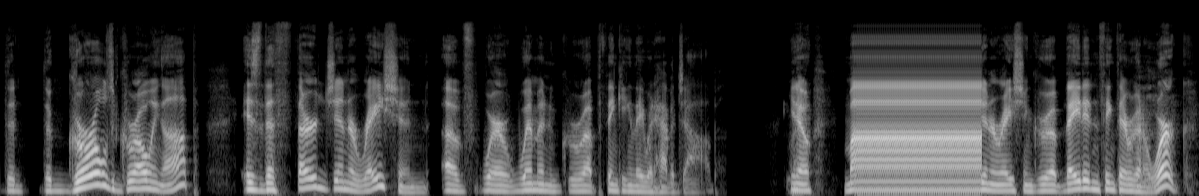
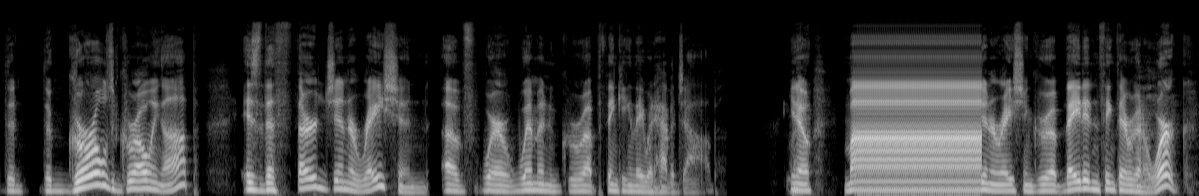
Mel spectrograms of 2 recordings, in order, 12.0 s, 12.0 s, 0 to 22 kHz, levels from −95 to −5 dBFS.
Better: neither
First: audio freezing; at 8.5 s for 1.5 s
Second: audio freezing; at 8.5 s for 1.5 s

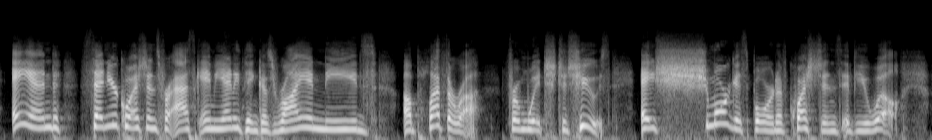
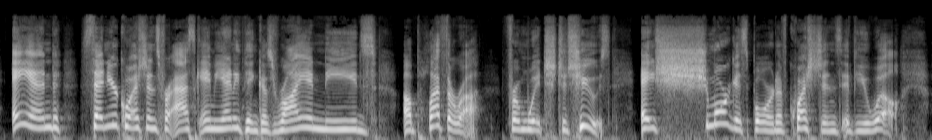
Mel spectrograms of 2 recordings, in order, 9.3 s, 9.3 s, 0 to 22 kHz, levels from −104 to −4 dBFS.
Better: second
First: muffled; very; fading above 3 kHz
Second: none

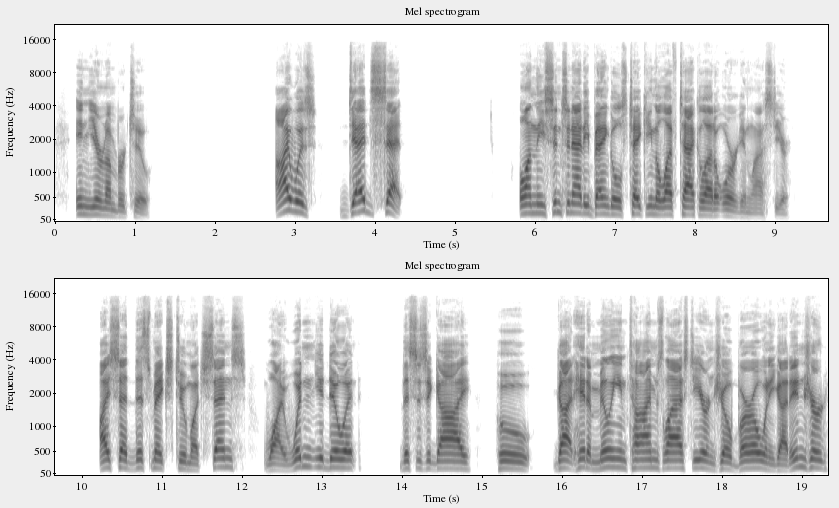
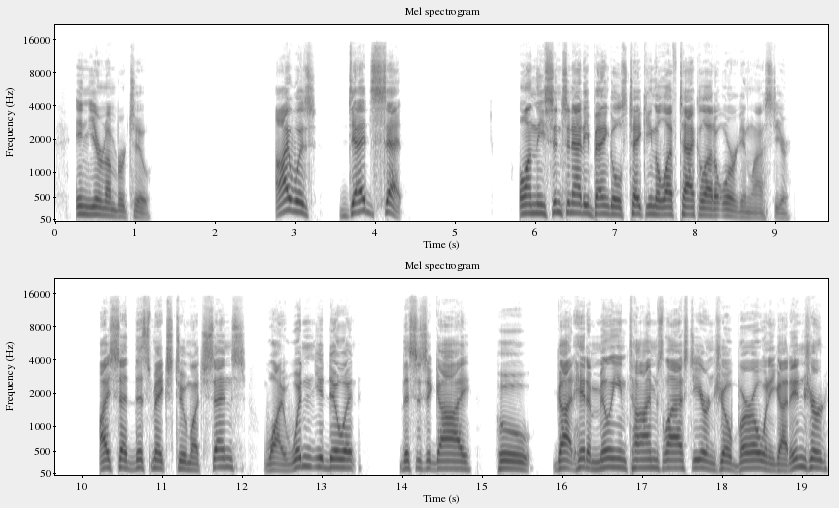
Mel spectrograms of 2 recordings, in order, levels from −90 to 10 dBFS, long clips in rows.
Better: second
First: thin; somewhat; fading below 450 Hz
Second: none

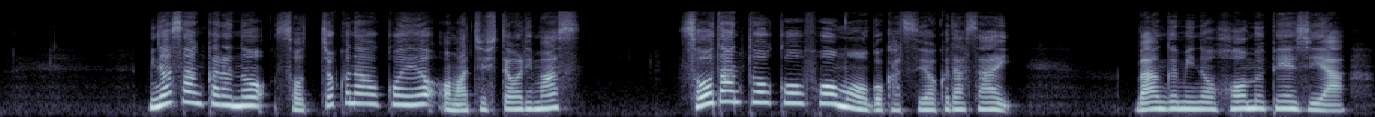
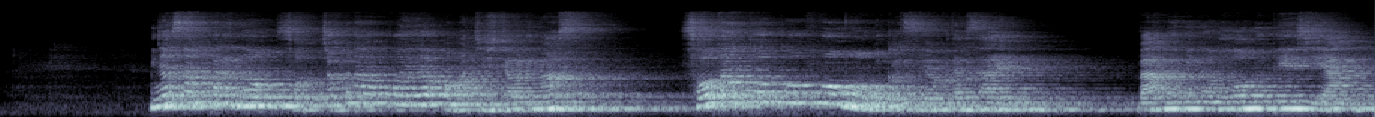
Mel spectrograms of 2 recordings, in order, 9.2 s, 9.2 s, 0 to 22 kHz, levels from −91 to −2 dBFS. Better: first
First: none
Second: room echo; strong; dies away in 1.8 s // off-mic speech; far

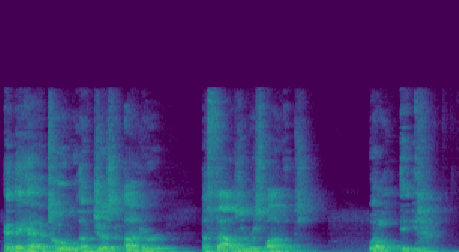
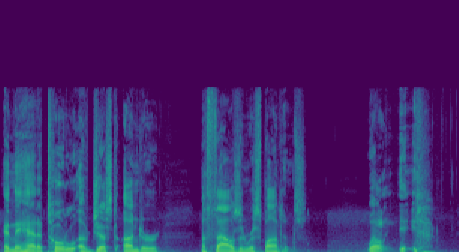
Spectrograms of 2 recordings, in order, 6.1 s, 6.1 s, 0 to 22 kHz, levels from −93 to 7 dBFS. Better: second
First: off-mic speech; far // room echo; noticeable; dies away in 0.6 s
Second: none

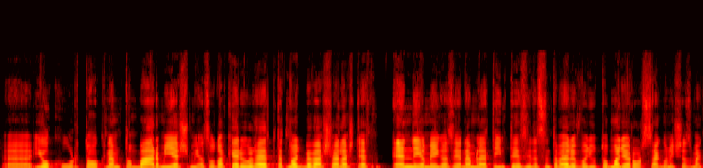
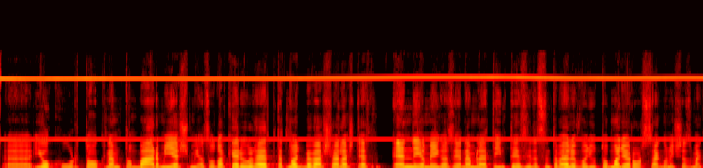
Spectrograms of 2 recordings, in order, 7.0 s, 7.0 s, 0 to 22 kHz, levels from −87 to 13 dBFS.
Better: first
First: none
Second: high-pitched whine; loud; throughout; 11.5 kHz, 5 dB below the speech

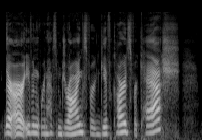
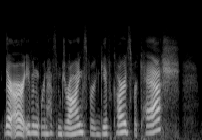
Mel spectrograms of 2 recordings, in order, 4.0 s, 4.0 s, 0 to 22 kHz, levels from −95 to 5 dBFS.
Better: first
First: none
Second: muffled; slightly; fading above 2.5 kHz

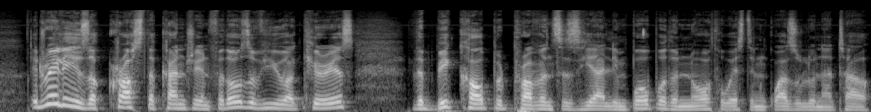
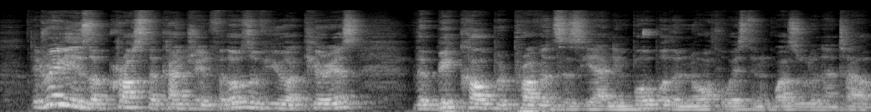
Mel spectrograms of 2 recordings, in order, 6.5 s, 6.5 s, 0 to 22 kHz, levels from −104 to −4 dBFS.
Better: first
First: none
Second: off-mic speech; far // room echo; slight; dies away in 0.3 s

